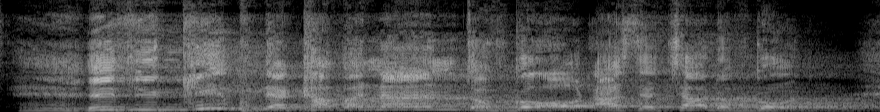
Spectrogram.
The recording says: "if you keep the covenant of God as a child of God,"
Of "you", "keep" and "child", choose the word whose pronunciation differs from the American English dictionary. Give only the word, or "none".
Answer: none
